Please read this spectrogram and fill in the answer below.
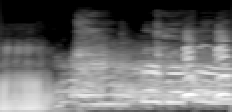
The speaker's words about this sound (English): I wish that one got to a bit faster. Two fart like sound effects.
